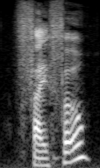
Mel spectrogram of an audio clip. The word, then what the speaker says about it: FIFO: specific identification the other methods are first-in first-out pronounced FIFO lastin first-out LIFO and average cost specific identification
